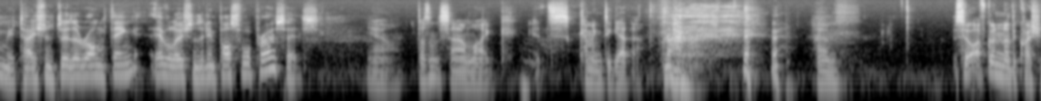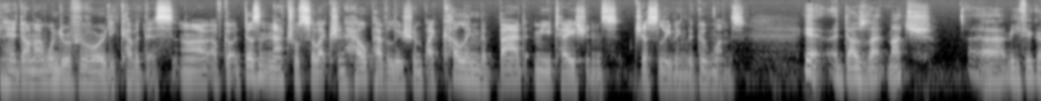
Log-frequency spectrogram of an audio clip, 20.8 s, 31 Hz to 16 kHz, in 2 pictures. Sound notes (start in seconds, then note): 6.6 laughing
